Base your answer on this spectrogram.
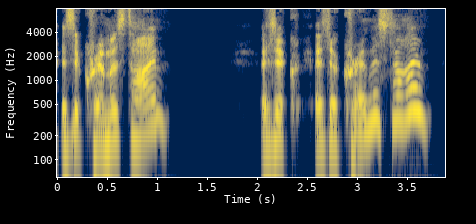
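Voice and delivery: an excited dog begging to know if it's Grimace time; Tanner voice. Retold or imitated. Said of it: "I do my Tanner voice".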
